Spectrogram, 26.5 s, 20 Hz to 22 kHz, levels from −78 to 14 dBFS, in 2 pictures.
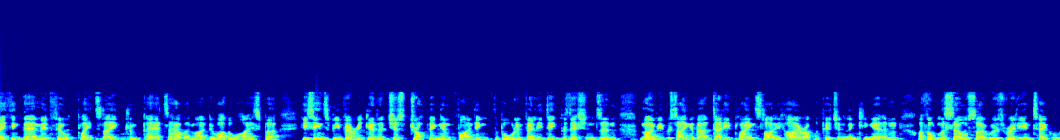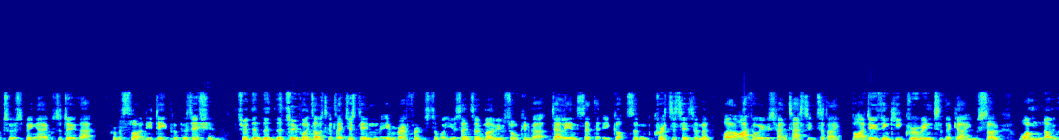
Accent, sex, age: British, male, 30-49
